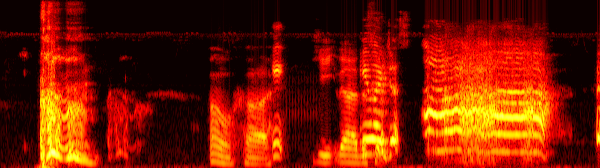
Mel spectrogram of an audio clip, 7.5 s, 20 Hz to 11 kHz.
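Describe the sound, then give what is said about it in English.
A voice acts out harsh hacking coughs and throat clearing in several loud bursts, ending with a long, strained, rasping hack, with no other speech. “As you both say this, you hear an incredible hacking and coughing from about 15 feet away in the trees.”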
